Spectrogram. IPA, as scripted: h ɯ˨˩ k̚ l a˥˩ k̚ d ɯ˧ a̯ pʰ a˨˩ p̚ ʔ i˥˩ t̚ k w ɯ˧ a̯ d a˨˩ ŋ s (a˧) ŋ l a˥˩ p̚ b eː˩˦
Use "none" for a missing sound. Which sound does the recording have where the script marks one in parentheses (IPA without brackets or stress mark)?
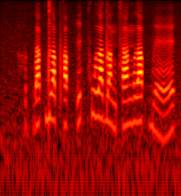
a˧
